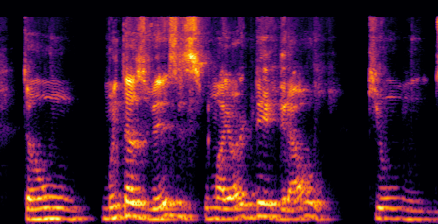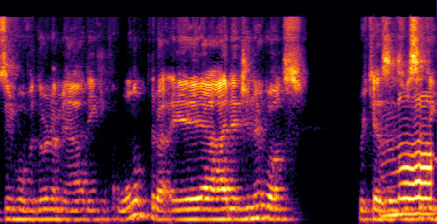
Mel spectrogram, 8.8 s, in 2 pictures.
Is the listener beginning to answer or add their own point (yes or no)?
no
